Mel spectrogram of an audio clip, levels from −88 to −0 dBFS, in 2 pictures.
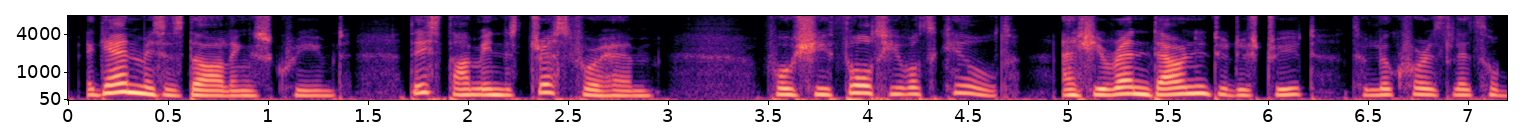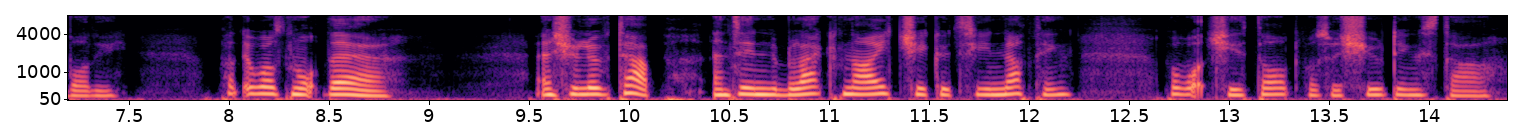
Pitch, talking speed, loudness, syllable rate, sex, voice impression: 205 Hz, 230 wpm, -18 LUFS, 6.0 syllables/s, female, feminine, slightly young, slightly powerful, slightly muffled, slightly unique, slightly light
